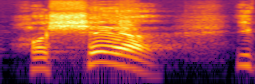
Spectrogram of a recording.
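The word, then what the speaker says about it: Hoshea: mudou para Josué mas a pronúncia correta de Oséias é hosa e quando Moisés mudou o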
